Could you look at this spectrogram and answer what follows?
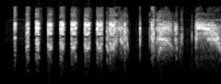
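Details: Swiftlet; lure call; luring swiftlets to roost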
